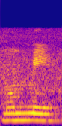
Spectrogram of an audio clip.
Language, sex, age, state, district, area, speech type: Goan Konkani, female, 45-60, Goa, Murmgao, rural, spontaneous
